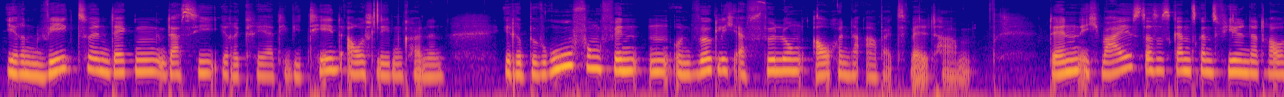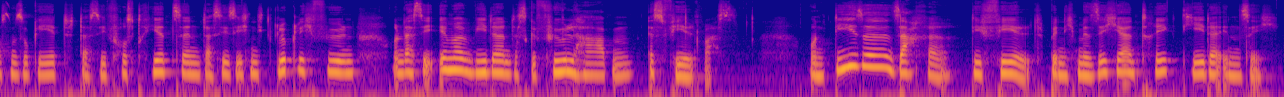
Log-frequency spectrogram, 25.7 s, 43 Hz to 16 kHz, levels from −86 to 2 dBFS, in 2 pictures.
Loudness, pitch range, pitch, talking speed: -27 LUFS, 170-210 Hz, 190 Hz, 155 wpm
